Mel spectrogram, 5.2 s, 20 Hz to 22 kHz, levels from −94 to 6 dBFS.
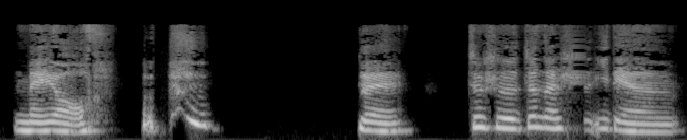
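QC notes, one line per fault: Throughout: low-delay AAC compression. The speech sounds rough and grainy, with noise filling the gaps between pitch harmonics and a thin, synthetic top band. This is likely AAC-ELD at about 32 kbps, whose short frames resolve harmonics poorly at that rate.
1.21–1.27 s and 4.31–4.45 s: AAC frame loss with concealment. Each gap leaves a brief smeared, noisy patch as the decoder rebuilds audio from the last good spectrum. The gaps fit about two and four dropped frames of roughly 20 ms each.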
